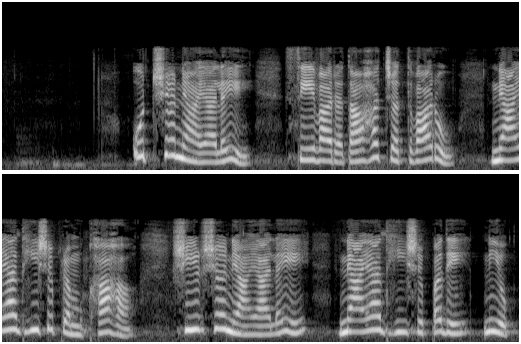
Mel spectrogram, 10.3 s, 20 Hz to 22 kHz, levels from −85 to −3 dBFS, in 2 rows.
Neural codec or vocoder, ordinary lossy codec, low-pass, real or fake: none; none; 7.2 kHz; real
